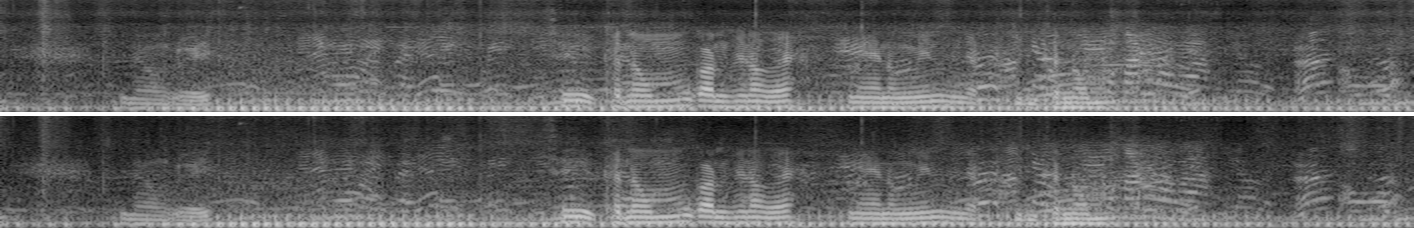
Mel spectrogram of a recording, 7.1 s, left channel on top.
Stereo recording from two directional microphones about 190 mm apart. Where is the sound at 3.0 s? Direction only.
30° right (ahead or behind).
